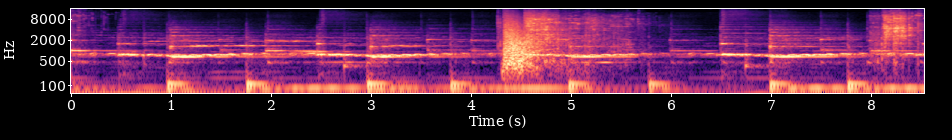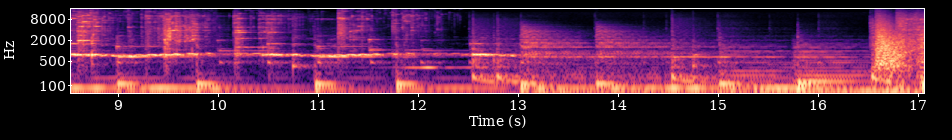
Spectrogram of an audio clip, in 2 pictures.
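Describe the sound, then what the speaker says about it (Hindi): Glass panes in a building shatter again and again in crashing bursts over a rhythmic, tense backdrop, with loud breaks at intervals throughout. "यहाँ बिल्डिंग के इतने सारे कांच टूट रहे, इतना शोरगुल हो रहा"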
